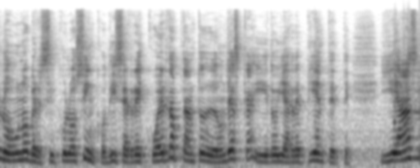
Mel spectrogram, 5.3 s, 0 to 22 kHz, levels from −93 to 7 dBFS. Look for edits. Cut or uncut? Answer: cut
